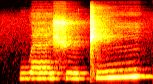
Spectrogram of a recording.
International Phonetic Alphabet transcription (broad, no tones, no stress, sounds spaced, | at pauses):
w æː ʃ ø ǁ ĩː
